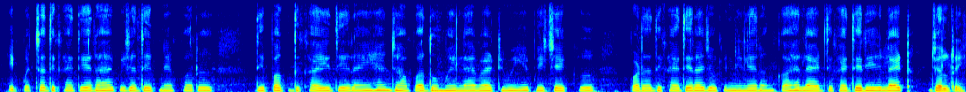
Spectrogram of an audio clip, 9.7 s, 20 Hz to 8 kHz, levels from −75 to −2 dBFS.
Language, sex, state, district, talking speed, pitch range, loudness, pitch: Hindi, female, Chhattisgarh, Sukma, 260 wpm, 205-215 Hz, -28 LUFS, 210 Hz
